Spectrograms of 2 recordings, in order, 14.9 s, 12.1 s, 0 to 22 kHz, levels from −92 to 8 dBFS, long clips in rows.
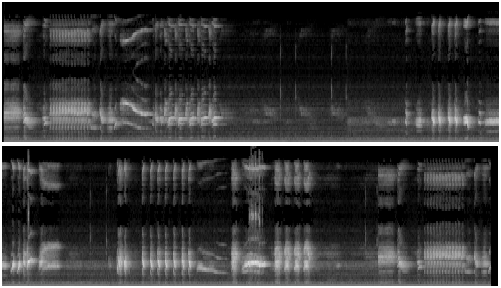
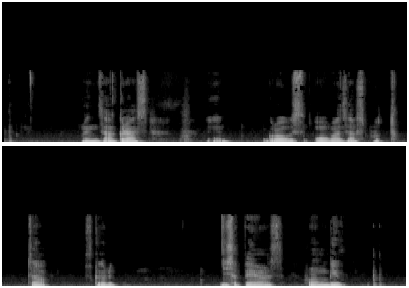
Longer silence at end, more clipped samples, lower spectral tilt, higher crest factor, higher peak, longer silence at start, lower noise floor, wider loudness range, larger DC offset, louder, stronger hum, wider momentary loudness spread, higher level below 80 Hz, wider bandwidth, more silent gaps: second, 0.1 s vs 0.45 s; neither; second, 3 dB/octave vs -8 dB/octave; about the same, 20 dB vs 20 dB; about the same, -6 dBFS vs -6 dBFS; second, 0 s vs 1.2 s; second, -55 dBFS vs -67 dBFS; first, 13 LU vs 4 LU; first, 1% vs under 0.1%; first, -21 LUFS vs -25 LUFS; neither; second, 15 LU vs 18 LU; second, -62 dBFS vs -46 dBFS; first, over 20 kHz vs 11.5 kHz; neither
